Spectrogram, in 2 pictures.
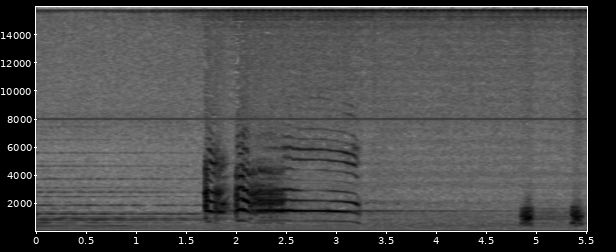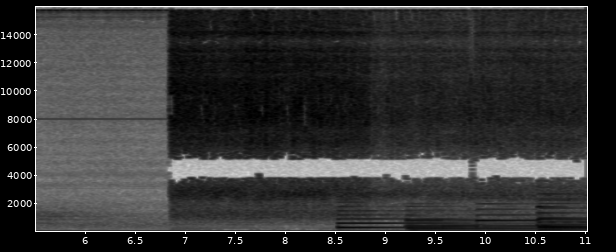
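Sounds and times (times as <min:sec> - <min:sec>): rooster crowing: 0:01.6 - 0:03.6
sausages sizzling in a frying pan: 0:06.9 - 0:11.0.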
